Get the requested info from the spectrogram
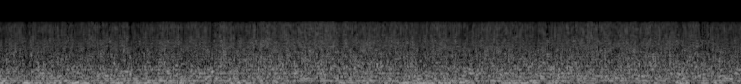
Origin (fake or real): fake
